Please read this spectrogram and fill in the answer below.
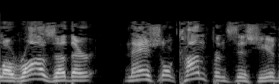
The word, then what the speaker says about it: La Raza: I would need to pronounce it, you know, La Raza.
